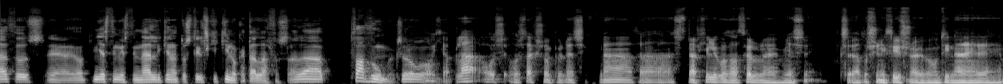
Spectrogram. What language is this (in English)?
Greek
